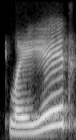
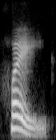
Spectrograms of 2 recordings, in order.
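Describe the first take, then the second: First: The ending is said as an extra syllable. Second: The ending adds no extra syllable. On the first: The speaker calls it wrong. "don't say played" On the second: The speaker calls it right. "we say played"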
